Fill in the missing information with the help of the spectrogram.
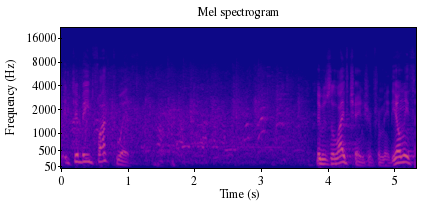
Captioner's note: applause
